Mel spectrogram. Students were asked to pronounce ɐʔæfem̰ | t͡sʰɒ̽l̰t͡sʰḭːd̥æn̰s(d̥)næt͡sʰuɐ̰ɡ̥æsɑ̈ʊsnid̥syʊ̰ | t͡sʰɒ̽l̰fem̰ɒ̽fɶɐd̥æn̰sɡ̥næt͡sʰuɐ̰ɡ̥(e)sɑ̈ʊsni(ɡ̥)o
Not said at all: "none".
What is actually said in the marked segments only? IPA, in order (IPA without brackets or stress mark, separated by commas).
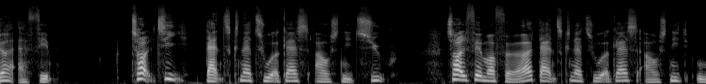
ɡ̥, æ, d̥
